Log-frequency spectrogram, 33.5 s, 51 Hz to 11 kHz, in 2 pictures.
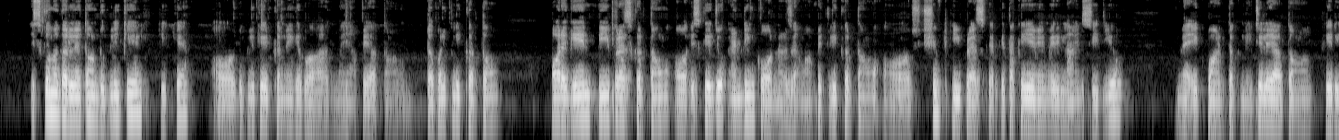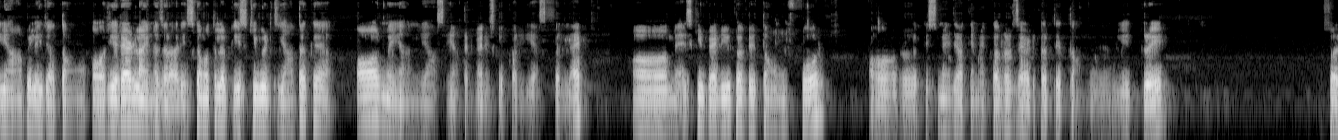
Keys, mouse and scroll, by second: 0.0 ctrl+scroll up 1, 0.5 ctrl+space, 0.6-3.1 drag, 3.1 click, 3.2 space, 3.3 click, 3.6-4.1 ctrl+scroll up 1, 4.3 ctrl+space, 4.3 click, 7.0 p, 9.3 click, 14.6 shift+click, 20.0 shift+click, 22.8 v, 23.4 click, 23.8 ctrl+scroll down 1, 24.1 space, 26.6 4, 26.8 Return, 27.5 ctrl+scroll up 1, 28.4 scroll up 1, 29.3 click, 31.4 scroll up 2, 32.3 ctrl+scroll up 1.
